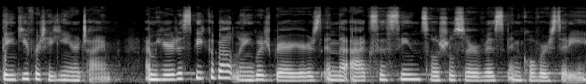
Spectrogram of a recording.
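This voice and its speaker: Noticeable background noise accompanies a woman speaking at a medium pitch with ordinary pitch variation. She talks at a fairly quick pace with hardly any pauses. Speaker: public commenter, social work student. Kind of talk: prepared public comment. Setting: city council meeting.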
